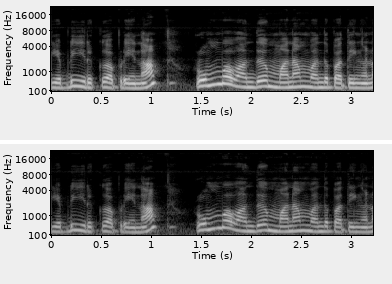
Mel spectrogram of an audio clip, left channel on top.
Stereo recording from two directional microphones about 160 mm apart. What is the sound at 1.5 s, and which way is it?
Speech, 20° left (ahead or behind).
